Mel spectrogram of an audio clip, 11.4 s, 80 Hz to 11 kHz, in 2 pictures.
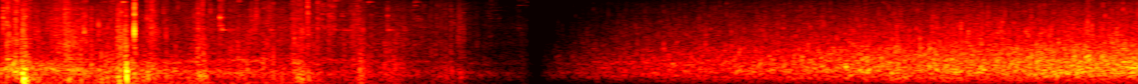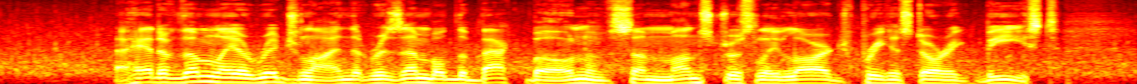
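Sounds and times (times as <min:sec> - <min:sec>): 
hoofbeats of ridden Mongol horses: 0:00.0 - 0:02.4
speech: 0:06.3 - 0:11.3.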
